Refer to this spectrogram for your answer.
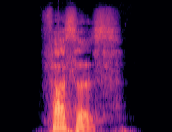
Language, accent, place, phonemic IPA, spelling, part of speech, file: German, Germany, Berlin, /ˈfasəs/, Fasses, noun, De-Fasses.ogg
- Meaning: genitive singular of Fass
